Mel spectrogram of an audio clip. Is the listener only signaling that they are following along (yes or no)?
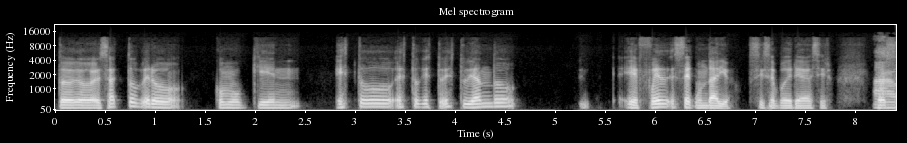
yes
